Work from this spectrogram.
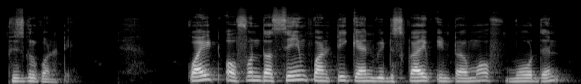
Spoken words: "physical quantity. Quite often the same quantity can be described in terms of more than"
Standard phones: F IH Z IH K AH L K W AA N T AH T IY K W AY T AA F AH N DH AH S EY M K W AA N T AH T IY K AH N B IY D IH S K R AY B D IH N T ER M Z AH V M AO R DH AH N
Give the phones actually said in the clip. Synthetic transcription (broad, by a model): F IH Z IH K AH L K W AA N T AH T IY K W AY T AA F AH N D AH S EY M K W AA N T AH T IY K AH N B IY D IH S K R AY B D IH N T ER M AH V M AO R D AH N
